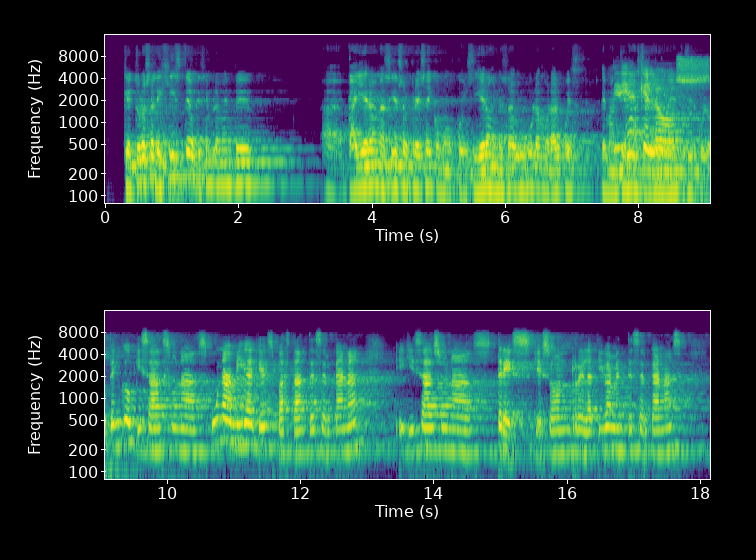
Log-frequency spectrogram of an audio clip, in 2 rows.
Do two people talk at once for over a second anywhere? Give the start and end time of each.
7.6-9.1

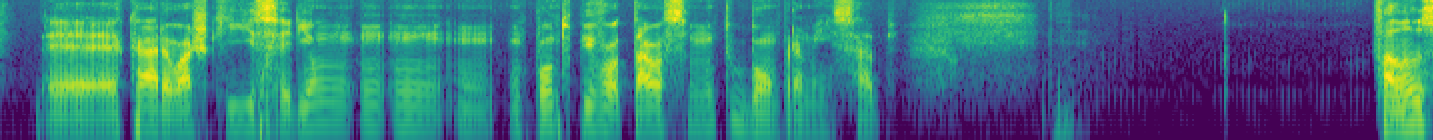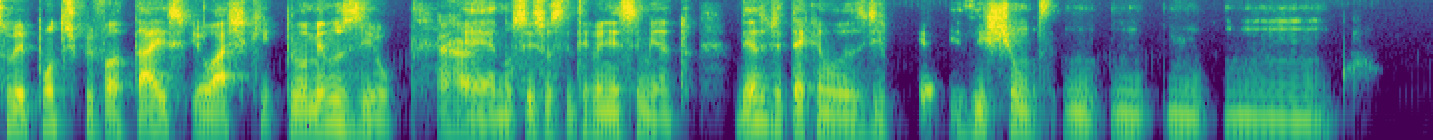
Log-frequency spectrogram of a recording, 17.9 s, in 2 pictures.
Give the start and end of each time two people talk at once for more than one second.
none

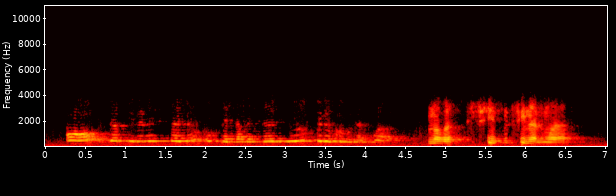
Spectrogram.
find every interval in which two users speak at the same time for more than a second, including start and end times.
none

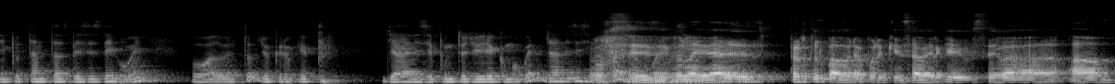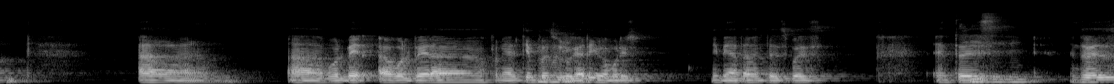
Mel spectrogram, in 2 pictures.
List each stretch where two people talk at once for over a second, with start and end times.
5.9-7.5

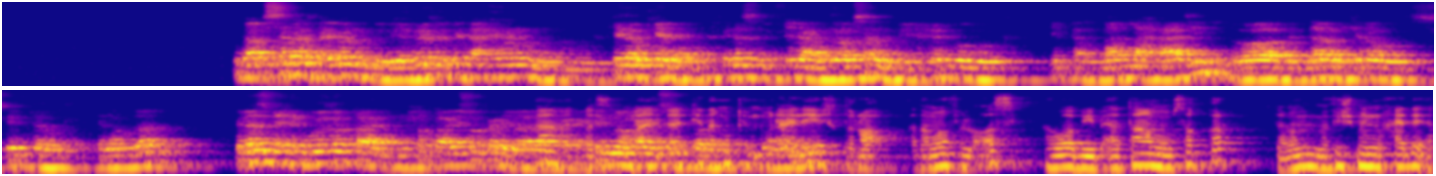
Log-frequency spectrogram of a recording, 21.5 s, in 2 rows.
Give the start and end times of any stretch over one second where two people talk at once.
14.8-16.8

